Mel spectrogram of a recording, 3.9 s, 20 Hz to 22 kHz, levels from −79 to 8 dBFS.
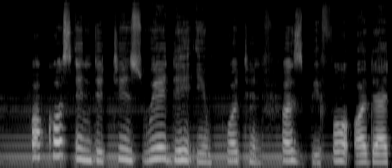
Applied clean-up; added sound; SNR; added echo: neural mask model RNNoise.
